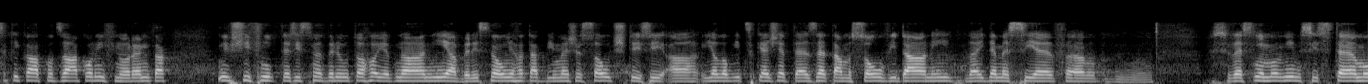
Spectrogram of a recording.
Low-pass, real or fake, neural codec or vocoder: 7.2 kHz; fake; codec, 16 kHz, 1.1 kbps, Voila-Tokenizer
